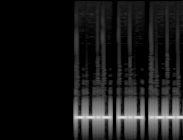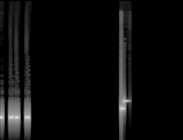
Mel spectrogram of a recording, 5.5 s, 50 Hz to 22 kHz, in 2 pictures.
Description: Morse code, heard as a keyed tone, about 30 wpm, 700 Hz. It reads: QKJIE
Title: Code Groups - 5 Letters - 30wpm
